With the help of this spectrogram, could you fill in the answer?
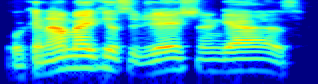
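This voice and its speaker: A man's voice: medium pitch, normal speed, pushed and bright, dry recording. A man in his forties chatting casually as a panelist on a talk show. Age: 40s. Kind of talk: casual chat.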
